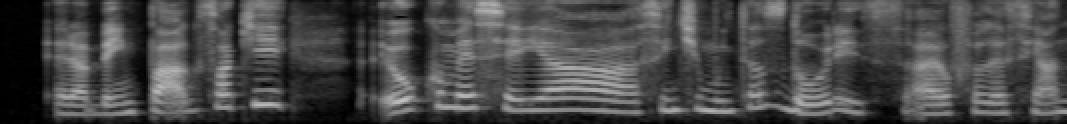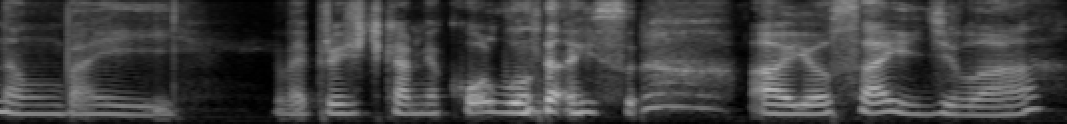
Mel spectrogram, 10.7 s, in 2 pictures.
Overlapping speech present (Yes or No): No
